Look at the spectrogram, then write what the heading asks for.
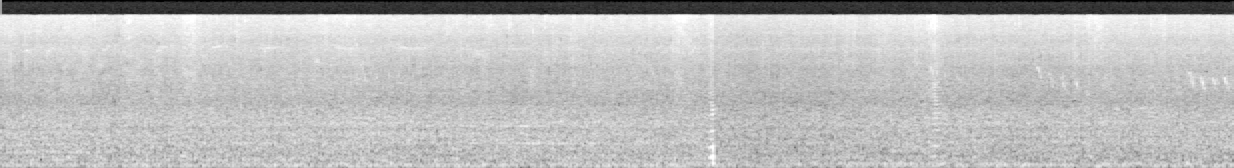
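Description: A steady, low drone of many honey bees buzzing together, with one brief click partway through.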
